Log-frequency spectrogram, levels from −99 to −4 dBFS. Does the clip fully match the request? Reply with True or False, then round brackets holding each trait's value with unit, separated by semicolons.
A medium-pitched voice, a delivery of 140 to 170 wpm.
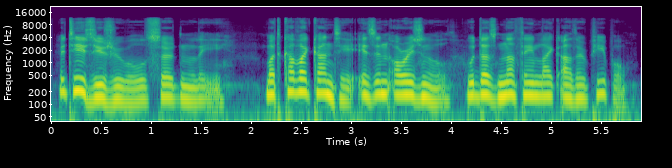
True (150 Hz; 150 wpm)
